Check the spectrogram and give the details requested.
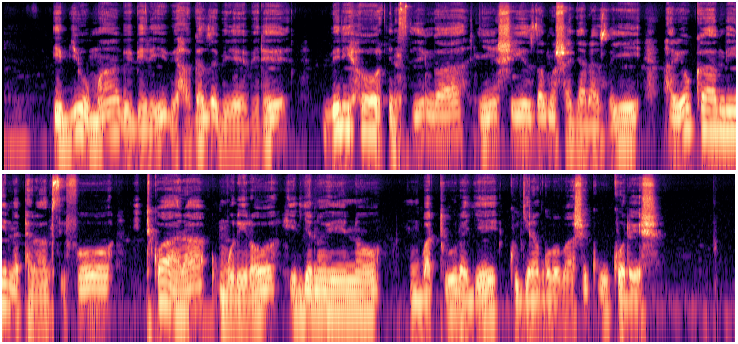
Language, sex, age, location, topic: Kinyarwanda, male, 25-35, Nyagatare, government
